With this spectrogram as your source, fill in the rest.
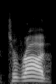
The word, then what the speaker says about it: Tyrod: And Tyrod Taylor or Terod Taylor as Billy likes to call him here. I guess that's really how you pronounce his name there.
